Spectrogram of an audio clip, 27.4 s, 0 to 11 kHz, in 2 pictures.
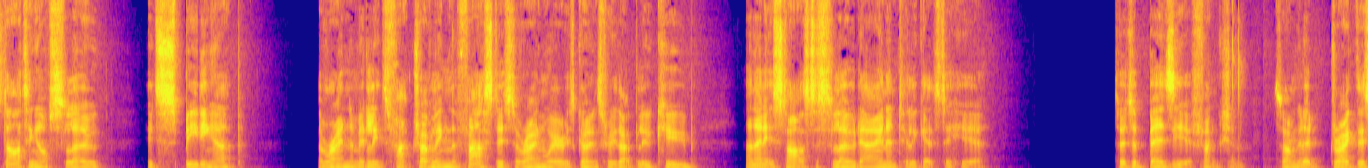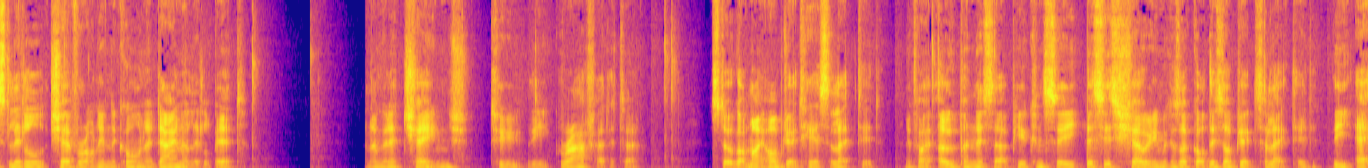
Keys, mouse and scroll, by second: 12.3 click, 12.4 click, 14.3 click, 20.3 click, 23.0 click.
